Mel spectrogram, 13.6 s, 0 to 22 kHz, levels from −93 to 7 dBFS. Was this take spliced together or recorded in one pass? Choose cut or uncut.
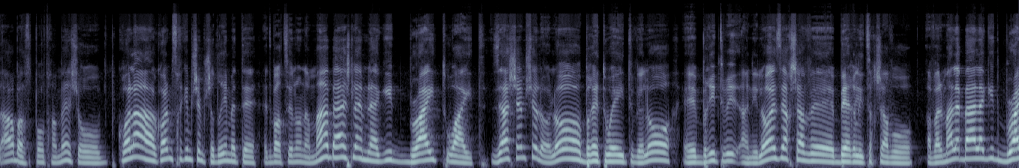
cut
